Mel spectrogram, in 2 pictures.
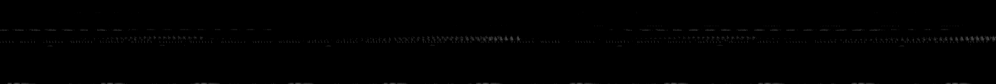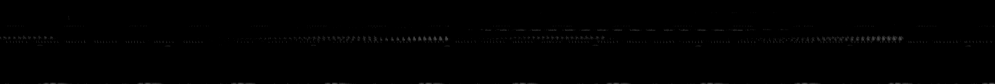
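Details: Crickets in a meadow of field flowers, a steady high trilling chorus with short pulsed chirp bursts recurring roughly every four to five seconds, several callers overlapping.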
